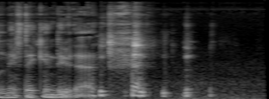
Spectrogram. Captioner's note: Foxy and Fazbear chuckle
